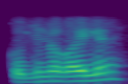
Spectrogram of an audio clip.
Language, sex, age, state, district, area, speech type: Odia, male, 18-30, Odisha, Kendujhar, urban, conversation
